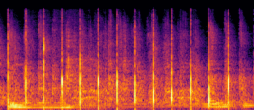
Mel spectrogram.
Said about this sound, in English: So as we give the Lord another hand clap of praise, let us praise him one more time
